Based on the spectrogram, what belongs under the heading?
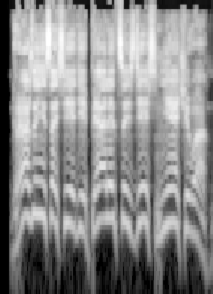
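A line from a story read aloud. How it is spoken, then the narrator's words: Loud announcement. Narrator (Russian): громко объявил Зайцев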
